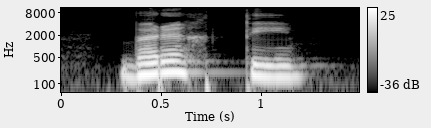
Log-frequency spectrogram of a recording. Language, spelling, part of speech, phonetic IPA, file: Ukrainian, берегти, verb, [bereɦˈtɪ], Uk-берегти.ogg
- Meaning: to guard, to take care of, to keep safe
